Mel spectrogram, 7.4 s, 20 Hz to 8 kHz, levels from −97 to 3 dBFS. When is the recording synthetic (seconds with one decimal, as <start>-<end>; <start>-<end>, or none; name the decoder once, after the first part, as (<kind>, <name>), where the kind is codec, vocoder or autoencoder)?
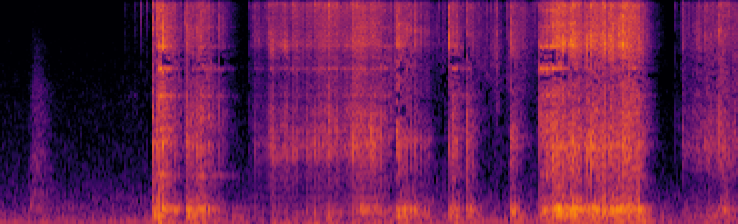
2.5-3.8 (codec, ZipCodec)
